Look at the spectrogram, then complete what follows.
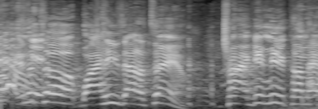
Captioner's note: chuckling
